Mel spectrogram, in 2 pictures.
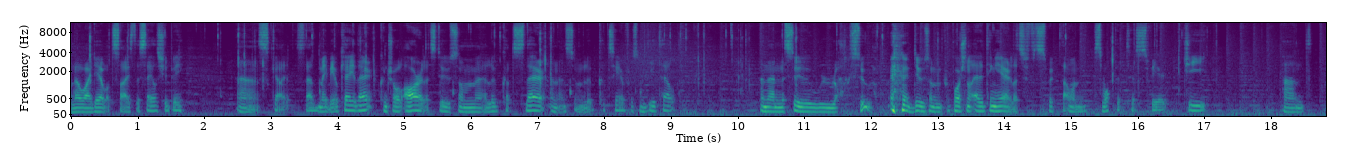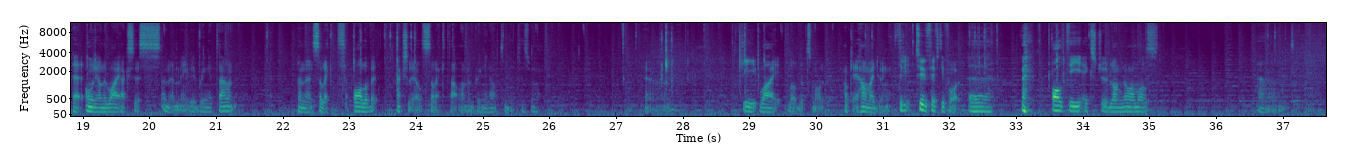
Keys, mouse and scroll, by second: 0.0-0.5 scroll down 4, 0.5 shift+middle click, 1.4 click, 2.5 s, 3.7 middle click, 4.4 ctrl+r, 7.1 ctrl+r, 9.4 3, 9.8 click, 10.6 ctrl+shift+click, 12.1 click, 13.0 shift+middle click, 13.3 shift+scroll down 1, 13.4 scroll up 1, 14.1 click, 15.2 middle click, 15.7 shift+middle click, 16.6 g, 20.7 click, 23.0 l, 23.5 click, 23.8 shift+click, 24.1 middle click, 25.3 click, 27.7 ctrl+z, 28.0 middle click, 28.8 g, 32.3 click, 32.4 l, 33.6 alt+e, 37.0 middle click, 37.5 middle click.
